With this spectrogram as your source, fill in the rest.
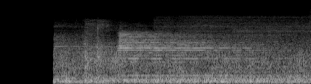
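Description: TranzAlpine passenger train running through a New Zealand mountain gorge, a steady loud rumble and rolling roar starting abruptly after a brief silence, with a faint high squeal joining midway.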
